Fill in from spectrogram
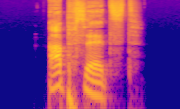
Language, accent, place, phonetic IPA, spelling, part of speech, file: German, Germany, Berlin, [ˈapˌz̥ɛt͡st], absetzt, verb, De-absetzt.ogg
- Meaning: inflection of absetzen: 1. second/third-person singular dependent present 2. second-person plural dependent present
